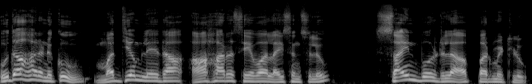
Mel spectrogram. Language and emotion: Telugu, neutral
